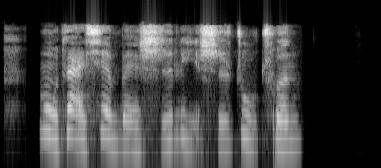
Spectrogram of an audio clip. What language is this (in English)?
Chinese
